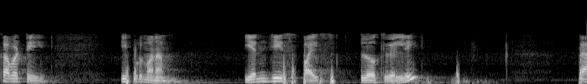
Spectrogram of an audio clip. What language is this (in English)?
Telugu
